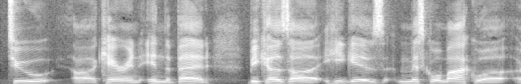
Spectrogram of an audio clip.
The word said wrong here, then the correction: Misquamacus: or I think I said that wrong, but Misquamacus, I'm sorry. – Yeah, Misquamacus.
